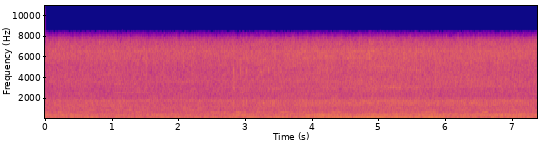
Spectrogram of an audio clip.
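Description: Torrential rain pouring down in a steady, dense hiss of rain on surfaces, with a faint low hum underneath that is strongest around the middle.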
